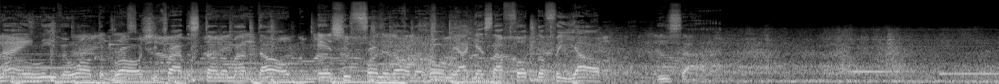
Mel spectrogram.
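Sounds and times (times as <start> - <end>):
speech: 0.8 - 7.2
airplane engine during initial descent: 4.9 - 9.9.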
